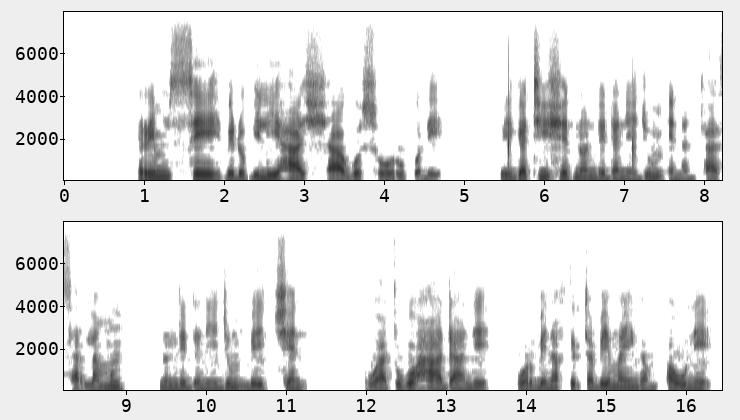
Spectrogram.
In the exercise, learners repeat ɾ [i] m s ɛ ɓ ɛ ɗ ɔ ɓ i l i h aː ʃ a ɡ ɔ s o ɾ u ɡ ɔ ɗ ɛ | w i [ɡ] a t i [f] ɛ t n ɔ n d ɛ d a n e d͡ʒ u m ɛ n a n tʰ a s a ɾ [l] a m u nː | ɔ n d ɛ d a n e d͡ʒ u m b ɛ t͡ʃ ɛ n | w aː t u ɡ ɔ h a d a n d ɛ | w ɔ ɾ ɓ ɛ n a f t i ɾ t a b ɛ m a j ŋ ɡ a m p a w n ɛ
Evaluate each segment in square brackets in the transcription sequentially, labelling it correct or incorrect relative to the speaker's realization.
correct, correct, incorrect, correct

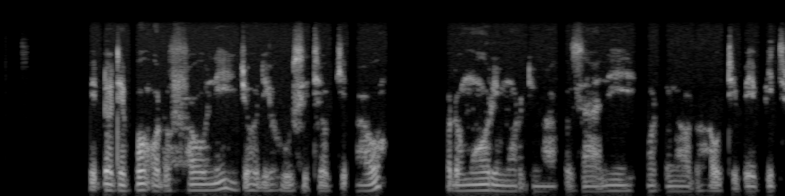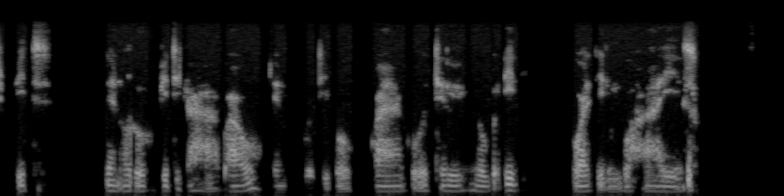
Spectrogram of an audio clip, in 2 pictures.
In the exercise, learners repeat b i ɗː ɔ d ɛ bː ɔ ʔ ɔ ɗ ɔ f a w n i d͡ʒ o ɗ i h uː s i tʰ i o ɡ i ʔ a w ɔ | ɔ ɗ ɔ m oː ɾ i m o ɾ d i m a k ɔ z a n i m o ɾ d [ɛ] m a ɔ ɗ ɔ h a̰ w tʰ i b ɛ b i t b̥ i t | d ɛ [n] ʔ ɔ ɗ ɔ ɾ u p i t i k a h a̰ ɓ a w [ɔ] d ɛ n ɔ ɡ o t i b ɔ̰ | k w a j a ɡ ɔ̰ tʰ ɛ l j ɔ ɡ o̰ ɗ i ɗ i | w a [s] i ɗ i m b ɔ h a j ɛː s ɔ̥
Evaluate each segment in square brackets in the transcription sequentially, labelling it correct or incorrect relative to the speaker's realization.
incorrect, correct, correct, incorrect

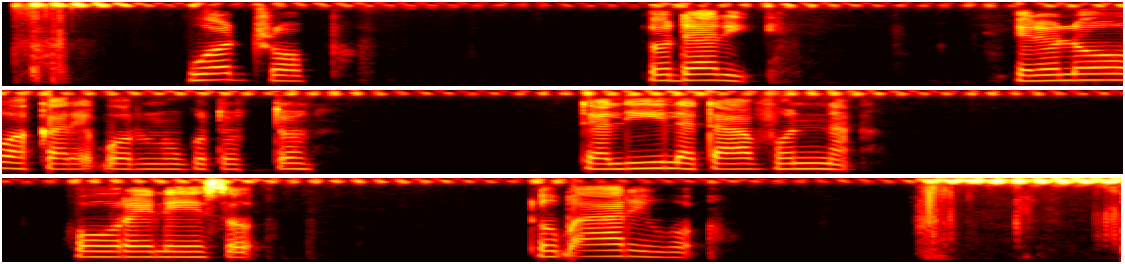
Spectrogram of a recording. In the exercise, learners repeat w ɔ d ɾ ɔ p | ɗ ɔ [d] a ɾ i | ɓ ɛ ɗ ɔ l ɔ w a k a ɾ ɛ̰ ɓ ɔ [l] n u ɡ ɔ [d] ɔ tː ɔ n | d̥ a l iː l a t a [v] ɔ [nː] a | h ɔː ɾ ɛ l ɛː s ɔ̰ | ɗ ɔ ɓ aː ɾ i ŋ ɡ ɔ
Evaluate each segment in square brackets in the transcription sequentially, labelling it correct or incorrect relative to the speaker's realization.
correct, incorrect, incorrect, correct, correct

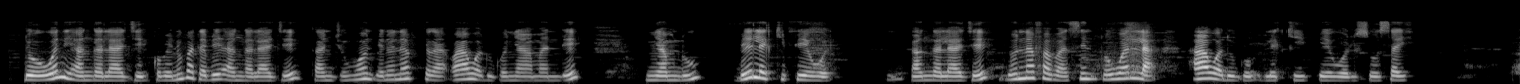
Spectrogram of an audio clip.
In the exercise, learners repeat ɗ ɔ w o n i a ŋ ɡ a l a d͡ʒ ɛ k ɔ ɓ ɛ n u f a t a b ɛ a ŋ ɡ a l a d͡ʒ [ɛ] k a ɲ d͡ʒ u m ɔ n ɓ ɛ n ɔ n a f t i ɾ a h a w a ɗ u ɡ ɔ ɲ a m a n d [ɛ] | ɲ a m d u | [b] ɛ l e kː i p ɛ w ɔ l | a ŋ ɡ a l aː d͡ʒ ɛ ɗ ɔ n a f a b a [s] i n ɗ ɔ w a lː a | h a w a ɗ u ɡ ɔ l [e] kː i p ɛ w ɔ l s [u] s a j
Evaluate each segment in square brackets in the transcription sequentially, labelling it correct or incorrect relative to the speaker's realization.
correct, correct, correct, correct, correct, incorrect

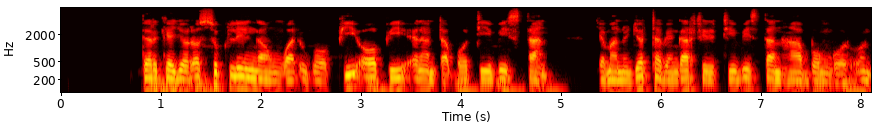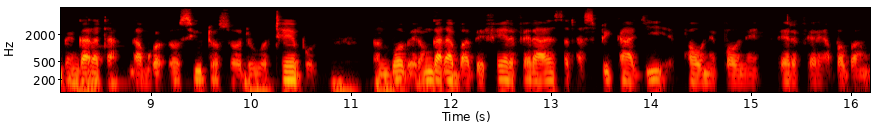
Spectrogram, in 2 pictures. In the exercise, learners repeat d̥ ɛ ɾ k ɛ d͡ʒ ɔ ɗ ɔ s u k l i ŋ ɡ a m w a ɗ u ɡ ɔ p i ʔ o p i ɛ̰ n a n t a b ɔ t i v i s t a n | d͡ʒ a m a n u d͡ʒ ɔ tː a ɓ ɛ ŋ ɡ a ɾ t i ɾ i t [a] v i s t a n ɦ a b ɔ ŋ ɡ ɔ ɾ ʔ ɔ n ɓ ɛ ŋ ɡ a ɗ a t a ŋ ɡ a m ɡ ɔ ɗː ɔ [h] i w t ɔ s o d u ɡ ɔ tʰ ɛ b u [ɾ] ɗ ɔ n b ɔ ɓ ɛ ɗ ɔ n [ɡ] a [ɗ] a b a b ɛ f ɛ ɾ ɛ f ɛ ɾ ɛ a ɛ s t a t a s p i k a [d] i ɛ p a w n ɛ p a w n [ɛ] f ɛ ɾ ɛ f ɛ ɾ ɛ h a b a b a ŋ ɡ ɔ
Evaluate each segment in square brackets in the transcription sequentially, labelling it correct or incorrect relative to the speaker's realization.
incorrect, incorrect, incorrect, correct, correct, incorrect, correct

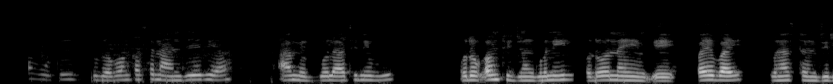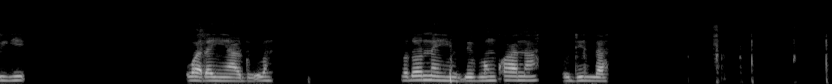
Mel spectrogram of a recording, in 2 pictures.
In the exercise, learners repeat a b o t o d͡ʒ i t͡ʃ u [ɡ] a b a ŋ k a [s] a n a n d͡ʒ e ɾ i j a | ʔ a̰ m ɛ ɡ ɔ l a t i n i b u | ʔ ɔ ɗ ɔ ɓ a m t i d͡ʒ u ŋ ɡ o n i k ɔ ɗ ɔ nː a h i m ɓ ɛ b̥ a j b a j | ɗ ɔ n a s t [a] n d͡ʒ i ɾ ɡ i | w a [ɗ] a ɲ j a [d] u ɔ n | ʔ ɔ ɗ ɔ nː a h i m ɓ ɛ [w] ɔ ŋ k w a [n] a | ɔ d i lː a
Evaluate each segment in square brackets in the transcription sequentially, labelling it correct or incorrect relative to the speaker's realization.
correct, correct, correct, correct, correct, incorrect, correct

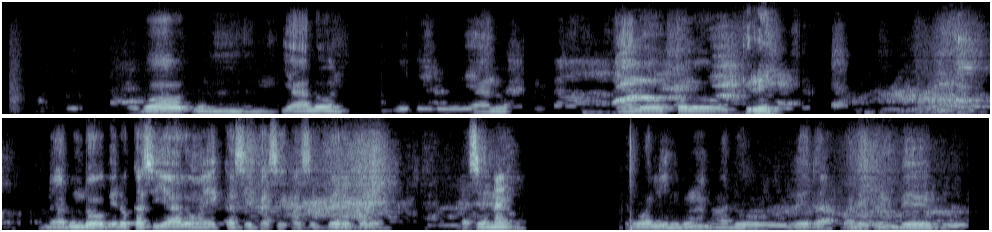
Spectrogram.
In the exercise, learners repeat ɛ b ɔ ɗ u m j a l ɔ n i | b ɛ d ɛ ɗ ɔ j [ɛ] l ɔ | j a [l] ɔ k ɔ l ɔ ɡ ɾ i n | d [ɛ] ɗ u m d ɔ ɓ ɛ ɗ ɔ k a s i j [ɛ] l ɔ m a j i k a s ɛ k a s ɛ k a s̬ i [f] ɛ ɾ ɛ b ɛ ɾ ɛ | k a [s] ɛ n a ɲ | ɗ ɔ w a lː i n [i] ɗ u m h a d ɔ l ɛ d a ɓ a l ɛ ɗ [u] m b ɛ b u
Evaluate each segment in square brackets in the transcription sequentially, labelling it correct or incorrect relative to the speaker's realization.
incorrect, correct, incorrect, incorrect, correct, correct, correct, correct

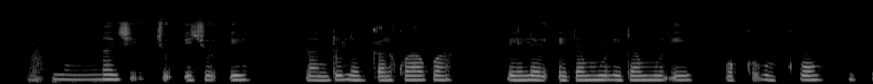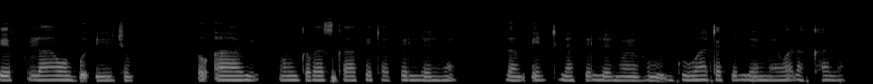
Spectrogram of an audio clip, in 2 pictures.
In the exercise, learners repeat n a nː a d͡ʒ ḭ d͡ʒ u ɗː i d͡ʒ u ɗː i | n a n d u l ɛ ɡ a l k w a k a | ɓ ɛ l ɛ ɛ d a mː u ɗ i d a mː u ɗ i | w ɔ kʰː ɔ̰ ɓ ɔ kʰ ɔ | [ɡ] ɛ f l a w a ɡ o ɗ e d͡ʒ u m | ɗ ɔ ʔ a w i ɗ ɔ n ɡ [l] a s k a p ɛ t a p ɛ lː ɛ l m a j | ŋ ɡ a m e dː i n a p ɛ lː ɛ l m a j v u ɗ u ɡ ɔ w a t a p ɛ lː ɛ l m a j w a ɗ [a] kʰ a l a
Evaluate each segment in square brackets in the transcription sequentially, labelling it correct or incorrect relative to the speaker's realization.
incorrect, incorrect, correct

